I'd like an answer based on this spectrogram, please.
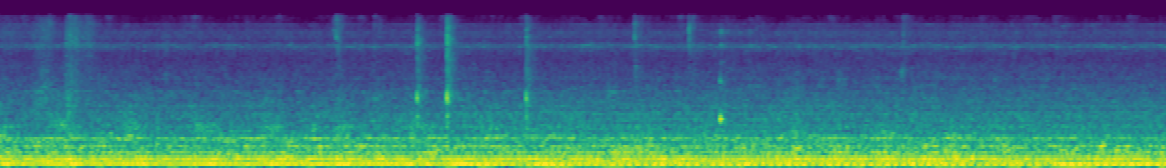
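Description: Steady low hum of a running washing machine, with a few faint light clicks of metal chopsticks.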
